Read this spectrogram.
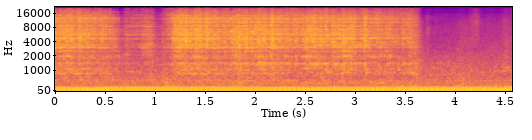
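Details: Aprilia SR 125 scooter, front brake: harsh continuous metallic scraping over a low drone, then the rasp drops away; the pads are completely worn and grinding metal on the disc, which also needs replacing.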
